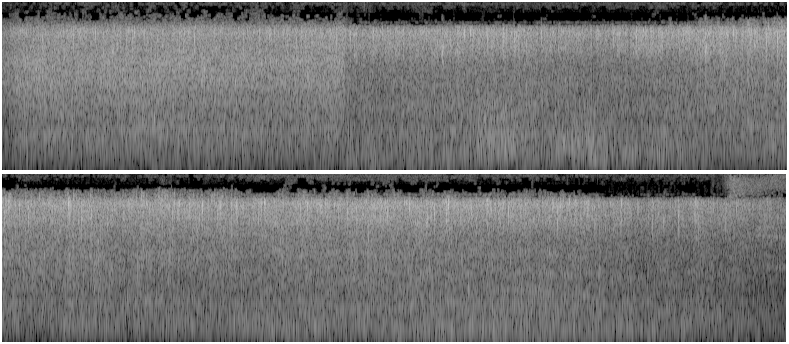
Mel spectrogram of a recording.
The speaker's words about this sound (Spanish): Que no llovía un poquitín como el primer día, o el segundo, ya no recuerdo, pero es que aquí llovía a mares,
